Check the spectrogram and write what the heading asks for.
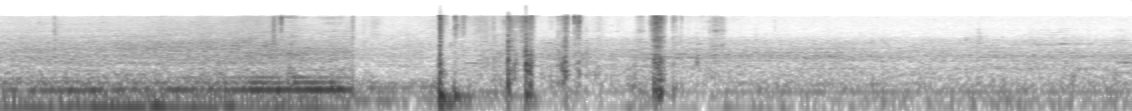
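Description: A steady low vehicle engine hum runs and cuts off suddenly about two and a half seconds in. Then a few sharp knocks of a phone being handled follow close together over faint background noise.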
